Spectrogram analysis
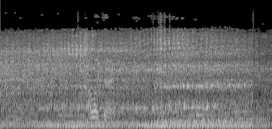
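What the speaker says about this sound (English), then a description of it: "I like the sound of the diesels." A turbo diesel engine idles at a car show, a loud, steady low rumble running throughout, with people talking nearby over it.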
